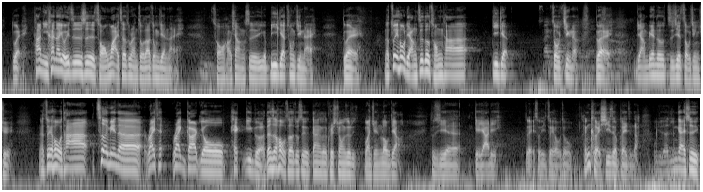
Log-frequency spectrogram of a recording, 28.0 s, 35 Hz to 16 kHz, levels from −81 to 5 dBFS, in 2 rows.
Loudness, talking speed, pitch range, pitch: -17 LUFS, 295 characters per minute, 100-130 Hz, 110 Hz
